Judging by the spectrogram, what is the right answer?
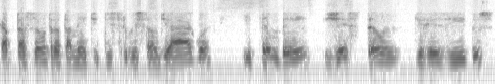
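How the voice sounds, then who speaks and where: A man talks at a fairly slow pace in a fairly low voice. His tone is dark and mellow, and the sound is dry and close with no echo. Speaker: environmental science professor. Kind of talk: interview.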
